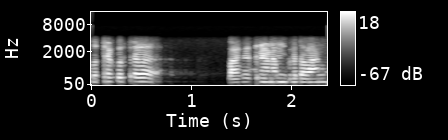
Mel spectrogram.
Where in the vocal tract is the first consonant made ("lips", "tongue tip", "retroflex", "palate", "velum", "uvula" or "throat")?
velum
